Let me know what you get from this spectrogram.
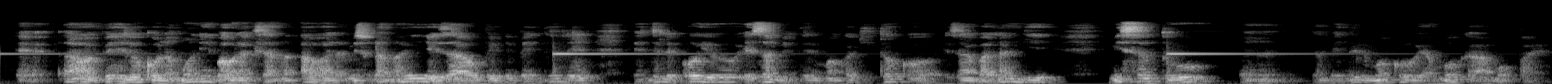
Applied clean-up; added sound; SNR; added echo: none; Keyboard (musical); 13 dB; reverberation time 0.3 s.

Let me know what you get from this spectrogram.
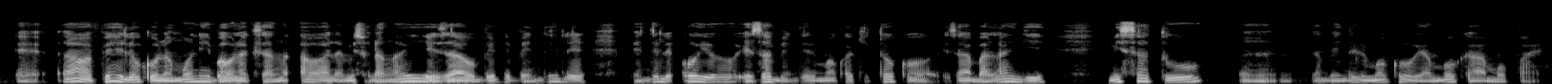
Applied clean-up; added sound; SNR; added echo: none; none; none; none.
